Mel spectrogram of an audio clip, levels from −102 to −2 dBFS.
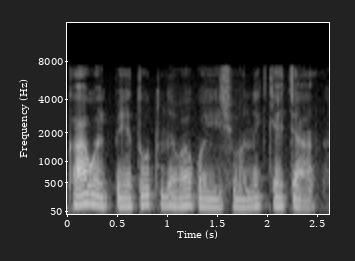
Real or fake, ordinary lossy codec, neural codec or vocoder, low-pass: real; none; none; 7.2 kHz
